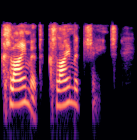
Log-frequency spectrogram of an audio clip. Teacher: the c in climate is also aspirated. So, not only is the L um devoiced, but that's also an example where we have an aspir a forition on the C. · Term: aspiration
